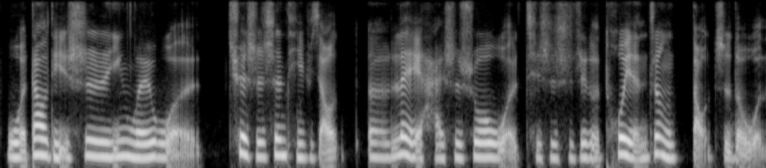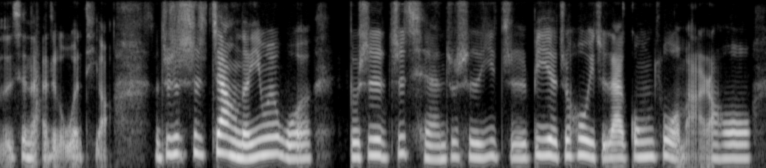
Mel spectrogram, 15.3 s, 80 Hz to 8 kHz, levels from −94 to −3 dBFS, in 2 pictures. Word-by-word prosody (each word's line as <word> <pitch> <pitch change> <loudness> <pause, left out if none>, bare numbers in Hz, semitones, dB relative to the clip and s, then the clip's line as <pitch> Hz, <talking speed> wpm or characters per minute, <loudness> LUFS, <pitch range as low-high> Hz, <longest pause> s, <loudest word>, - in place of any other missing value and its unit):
我 210 0 +3
到 245 -1 +5
底 215 -2 0
是 220 +1 +2
因 230 +1 +2
为 205 0 +5
我 210 -1 +2 0.5
确 265 -2 +4
实 215 -1 -1
身 235 +3 +2
体 210 -3 -4
比 200 - -10
较， - - -1 0.3
呃， 210 -1 -2
累， 235 0 +3
还 195 - -6
是 200 +1 -4
说 210 +1 +2
我 205 - +1
其 205 - -7
实 200 0 -7
是 200 +2 -10
这 205 +2 -2
个 195 - -3
拖 255 - +4
延 210 -3 +2
症 210 -4 +1
导 - - -2
致 - - -6
的， - - -2
我 - - -3
的 - - -10
现 - - -4
在 - - -1
的 - - -8
这 - - -6
个 - - -8
问 - - -5
题 - - -15
啊。 - - -9 0.5
就 255 - -2
是 260 - +2
是 270 +1 -2
这 275 +4 +3
样 255 -6 +7
的 195 -1 +6
因 225 +4 +3
为 255 - +2
我 200 -5 0 0.3
不 215 0 0
是 240 +1 +1
之 235 +6 -6
前 200 -7 -4
就 220 +2 -6
是 210 -1 -1
一 225 +3 -4
直 200 -1 -5
毕 240 +3 -2
业 240 -2 +5
之 225 +2 -1
后 240 +1 +2
一 220 - +2
直 195 -1 -4
在 - - +1
工 220 +2 -1
作 225 -1 -1
嘛， - - -11
然 200 - -6
后 200 0 0
215 Hz, 270 characters per minute, -24 LUFS, 205-235 Hz, 0.5 s, 样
